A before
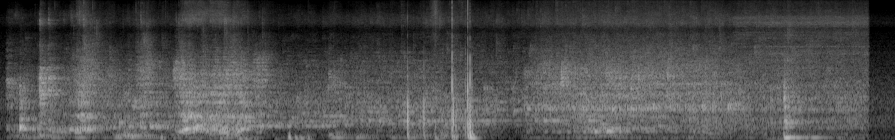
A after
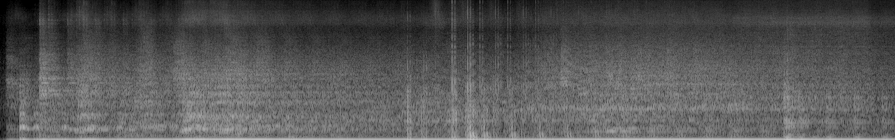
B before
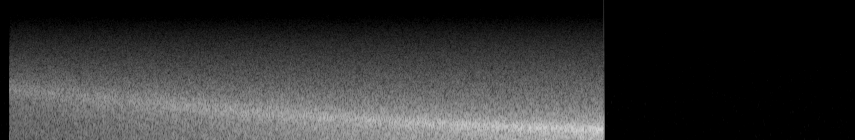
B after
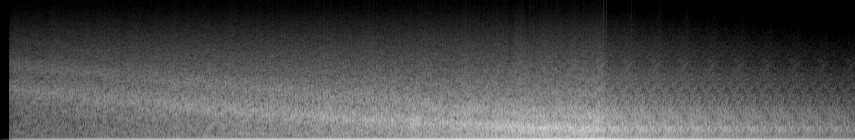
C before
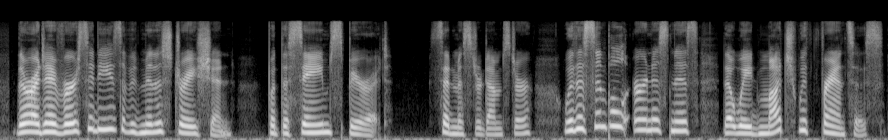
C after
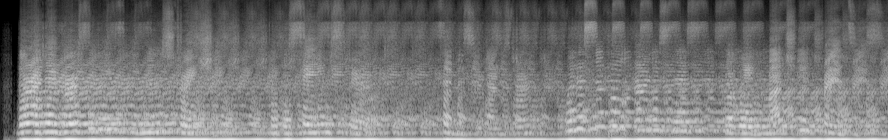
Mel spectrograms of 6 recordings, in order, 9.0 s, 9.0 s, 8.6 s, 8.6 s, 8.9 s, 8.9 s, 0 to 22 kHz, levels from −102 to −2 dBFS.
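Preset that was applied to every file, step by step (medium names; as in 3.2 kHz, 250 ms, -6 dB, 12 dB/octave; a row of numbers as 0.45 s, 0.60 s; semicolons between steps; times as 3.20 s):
half-wave rectifier; chorus voices 2, 0.48 Hz, delay 30 ms, depth 4 ms; echo whose repeats swap between lows and highs 139 ms, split 1.5 kHz, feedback 90%, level -7 dB; trim +5 dB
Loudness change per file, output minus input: -0.5 LU, -2.0 LU, -2.0 LU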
